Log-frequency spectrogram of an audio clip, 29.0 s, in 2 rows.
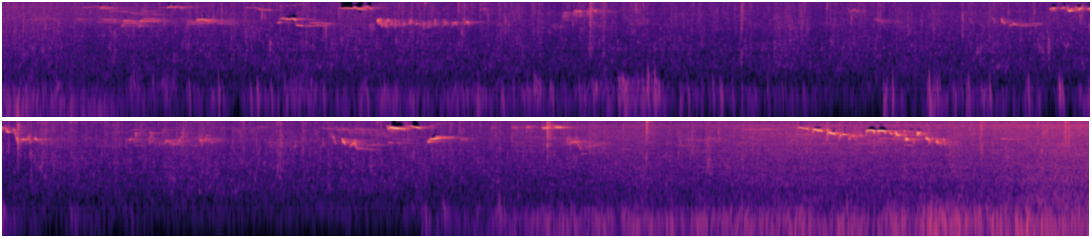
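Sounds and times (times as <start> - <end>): low splashes: 0.0 - 2.8, 20.0 - 29.0
wading in shallow water: 0.0 - 29.0
high bird chirps: 20.1 - 28.1
low rumble: 20.9 - 29.0.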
